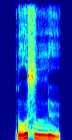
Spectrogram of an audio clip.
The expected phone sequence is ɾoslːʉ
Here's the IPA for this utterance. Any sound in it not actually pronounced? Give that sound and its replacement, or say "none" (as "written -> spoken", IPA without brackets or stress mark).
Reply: none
